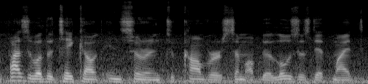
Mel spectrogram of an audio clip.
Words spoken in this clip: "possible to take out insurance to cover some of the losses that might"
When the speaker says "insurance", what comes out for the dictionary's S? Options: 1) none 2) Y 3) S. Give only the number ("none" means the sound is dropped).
1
